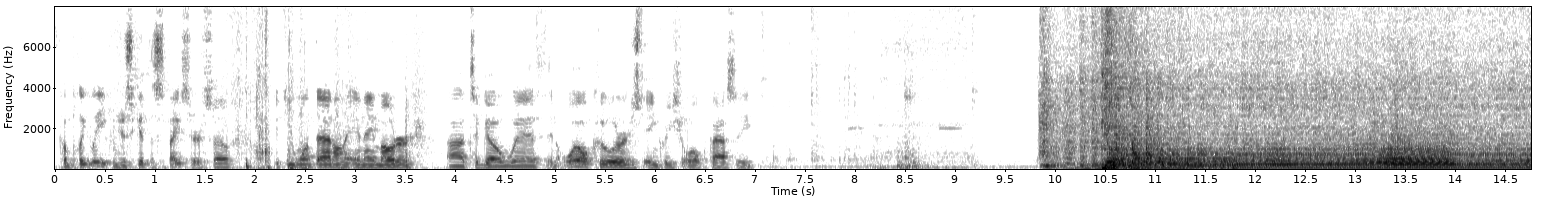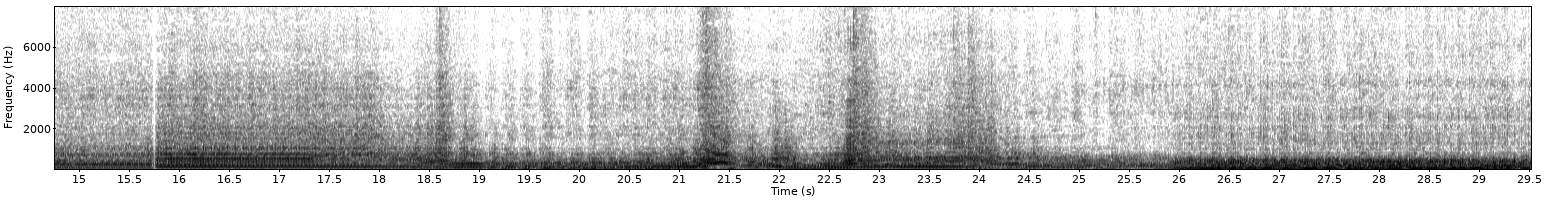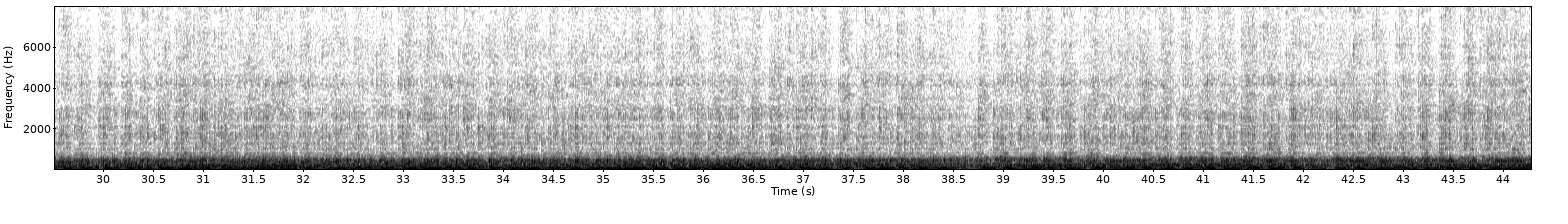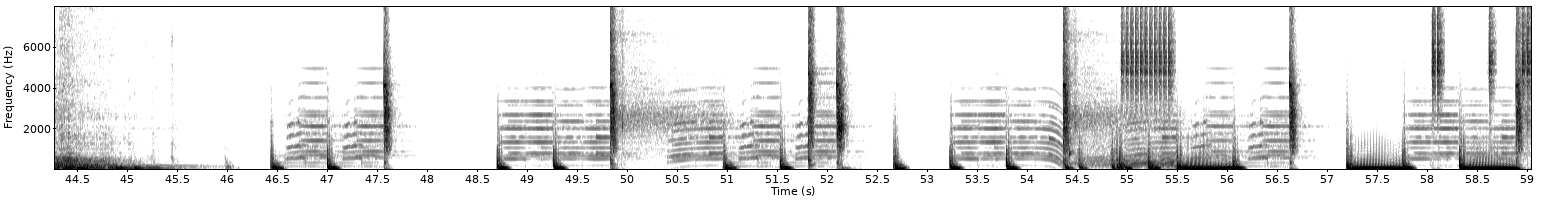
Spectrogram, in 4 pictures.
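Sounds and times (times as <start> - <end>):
car engine choppy idle: 24.5 - 44.5.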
